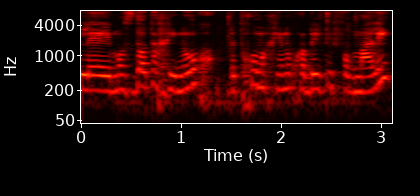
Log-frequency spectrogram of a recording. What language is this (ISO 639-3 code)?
heb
